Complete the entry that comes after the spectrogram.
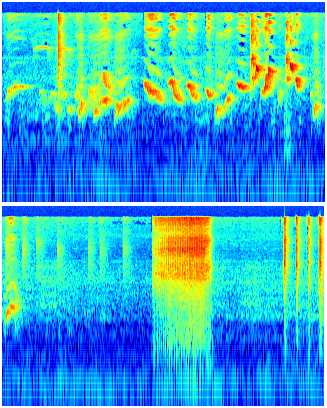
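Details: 'Nembak kapas tembak' song of a white-rumped shama: a fast tumbling series of fluty upslurred and downslurred whistles, then a pause, a sharp hiss of noise, and a few quick clicks.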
